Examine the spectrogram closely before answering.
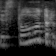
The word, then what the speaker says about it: Estée Lauder: Но это Bronze Goddess от марки Estée Lauder. Ну, я знаю, что правильно говорить Estée Lauder, но у меня деформация на фоне таких более стандартных произношений.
